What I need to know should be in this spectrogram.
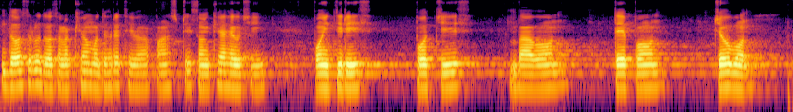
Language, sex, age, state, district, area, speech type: Odia, male, 30-45, Odisha, Boudh, rural, spontaneous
